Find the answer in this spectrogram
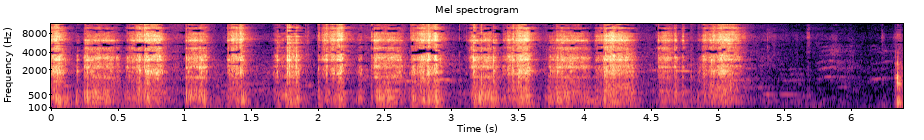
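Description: Chisel cutting a spinning wooden masher handle on a bow lathe: rhythmic scraping strokes, about three a second, as the bow drives the wood back and forth. The scraping stops about five seconds in.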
